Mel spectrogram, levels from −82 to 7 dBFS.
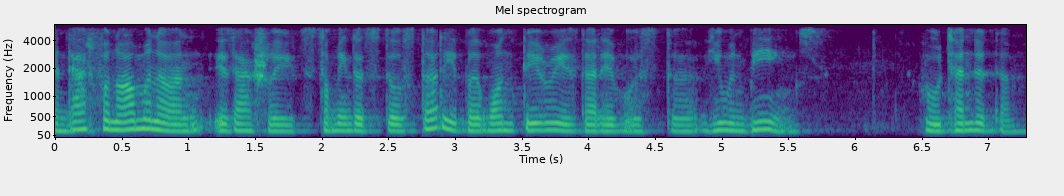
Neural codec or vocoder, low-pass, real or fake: vocoder, 22.05 kHz, 80 mel bands, HiFi-GAN; 5.4 kHz; fake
